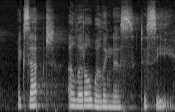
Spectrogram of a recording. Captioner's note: none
